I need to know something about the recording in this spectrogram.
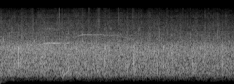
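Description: Sustained audience applause, a dense, steady wash of many hands clapping at once, fairly loud and continuous for the whole stretch with no talking over it.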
